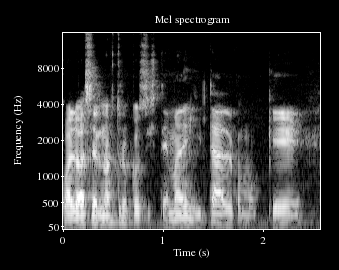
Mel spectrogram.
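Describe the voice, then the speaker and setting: A man with a slight Mexican accent, a fairly low pitch and a bright, sharp tone at a fairly quick pace. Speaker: digital strategist. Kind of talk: interview. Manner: hesitant, many fillers.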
